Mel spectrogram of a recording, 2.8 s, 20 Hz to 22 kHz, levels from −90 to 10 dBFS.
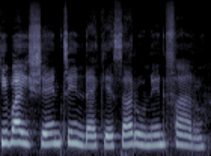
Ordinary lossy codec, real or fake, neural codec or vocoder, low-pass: none; fake; codec, 44.1 kHz, 7.8 kbps, Pupu-Codec; none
